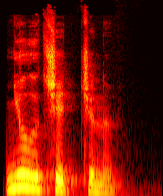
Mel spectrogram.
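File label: "ньылыд сетчыны", Komi, female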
